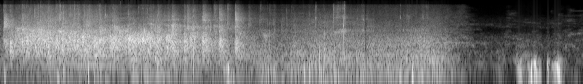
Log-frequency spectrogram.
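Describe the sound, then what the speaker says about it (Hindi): An audience claps loudly in a hall to welcome a speaker, dense sustained applause that slowly thins out and fades, followed by a few scattered taps and bumps near a microphone. "सर के लिए बुलाएं, तालियां बजाएं"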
